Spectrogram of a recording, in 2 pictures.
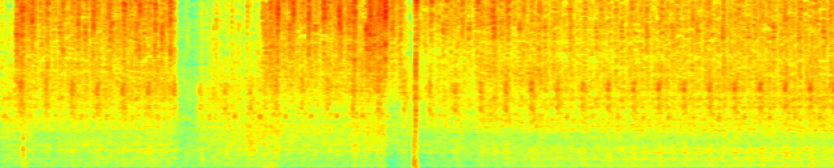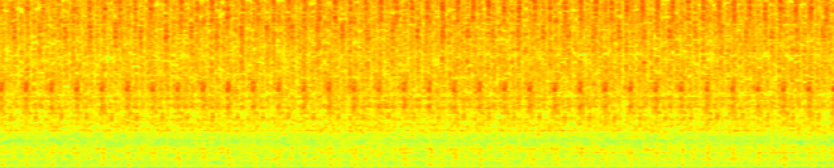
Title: Ticking noise in engine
